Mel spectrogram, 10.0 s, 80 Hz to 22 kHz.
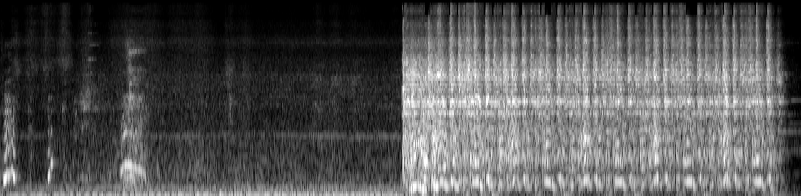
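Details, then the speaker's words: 6.0L LS engine on a stand, first crank with fuel not hooked up, testing standalone wiring: steady, even rapid cranking for about five seconds with no clicks or knocks; turns over normally. "That's loud. I think it sounds pretty good, right? Yep. I mean, I'm not hearing clicking or anything."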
